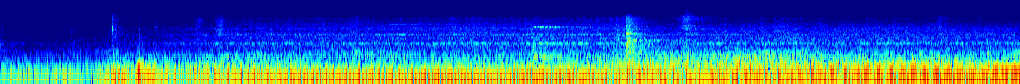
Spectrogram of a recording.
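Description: Low wind rumble across the camera microphone, with bicycle rolling noise, growing louder over the first few seconds as the bike picks up speed and then holding steady. There are a couple of knocks about a second in and a sharp click about six seconds in.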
